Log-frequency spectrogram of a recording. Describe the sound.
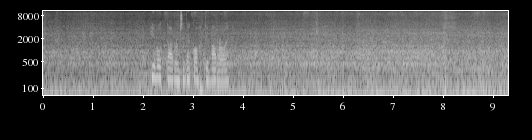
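A runaway train rattles steadily along the rails in a loud, continuous rumble, with a man's voice speaking briefly over it early on and a sharp metallic clank near the end.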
